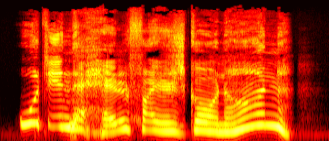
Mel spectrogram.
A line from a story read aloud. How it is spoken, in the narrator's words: the good sister howls back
